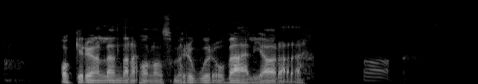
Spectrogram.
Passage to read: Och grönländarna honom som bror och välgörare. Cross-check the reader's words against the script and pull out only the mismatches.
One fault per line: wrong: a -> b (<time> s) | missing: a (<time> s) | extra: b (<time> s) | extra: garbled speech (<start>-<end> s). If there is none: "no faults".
no faults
